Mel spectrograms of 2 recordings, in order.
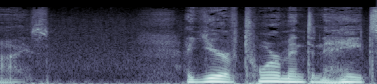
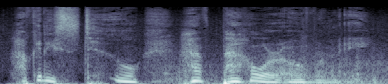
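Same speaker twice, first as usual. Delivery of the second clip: anguished whisper; 4 semitones higher than usual. A narrator's reading. Inner thought, whispered.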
